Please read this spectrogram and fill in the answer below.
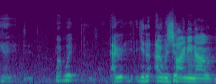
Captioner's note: stammering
